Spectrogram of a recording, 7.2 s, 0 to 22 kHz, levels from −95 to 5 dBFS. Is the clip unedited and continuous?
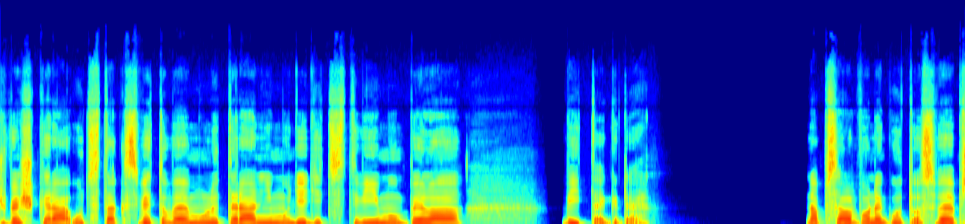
no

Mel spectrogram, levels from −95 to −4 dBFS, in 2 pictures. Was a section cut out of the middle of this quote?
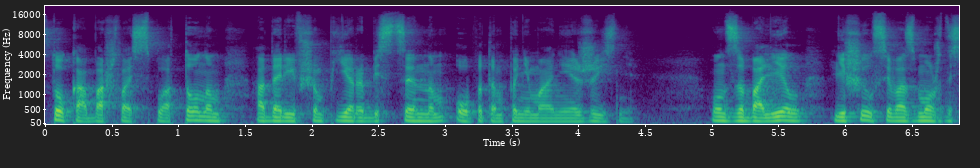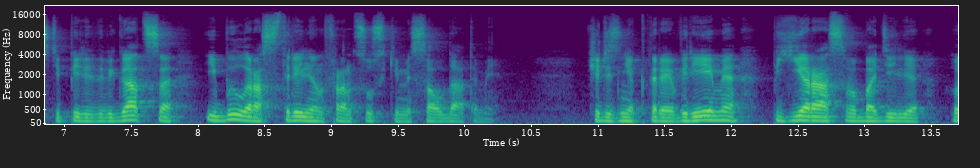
no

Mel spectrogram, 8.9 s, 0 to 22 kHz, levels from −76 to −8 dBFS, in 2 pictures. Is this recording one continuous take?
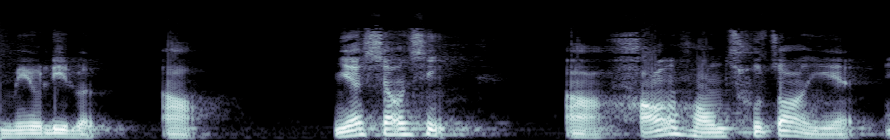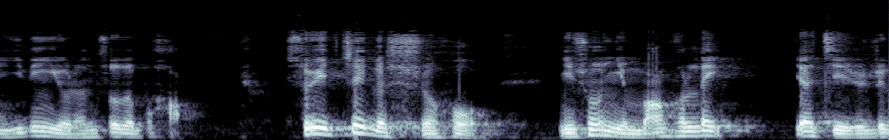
no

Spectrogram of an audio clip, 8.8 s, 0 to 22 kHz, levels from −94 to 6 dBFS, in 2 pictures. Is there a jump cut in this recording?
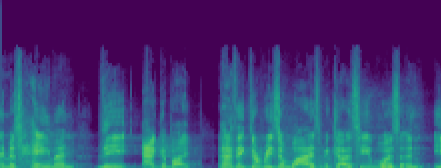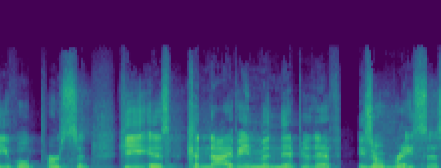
yes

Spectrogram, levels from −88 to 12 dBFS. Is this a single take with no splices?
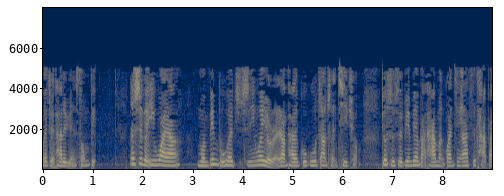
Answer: yes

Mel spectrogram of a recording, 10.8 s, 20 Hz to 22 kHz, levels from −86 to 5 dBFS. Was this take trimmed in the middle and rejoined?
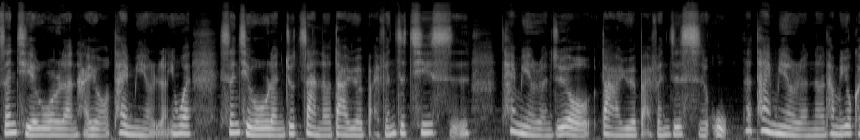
yes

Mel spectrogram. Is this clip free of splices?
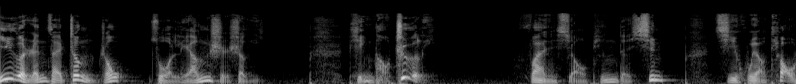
yes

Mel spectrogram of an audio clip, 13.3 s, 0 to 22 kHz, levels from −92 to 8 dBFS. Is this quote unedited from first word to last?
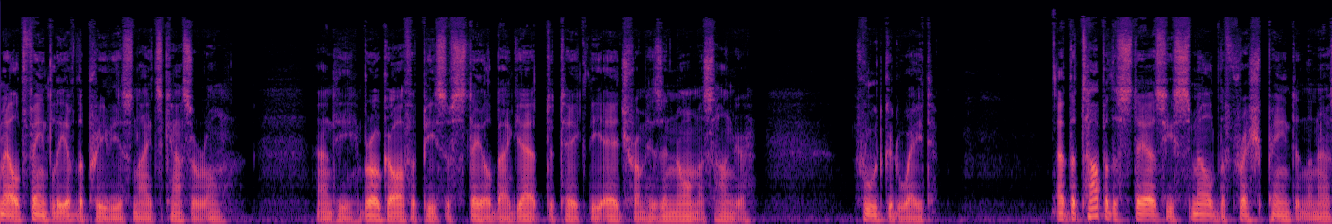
yes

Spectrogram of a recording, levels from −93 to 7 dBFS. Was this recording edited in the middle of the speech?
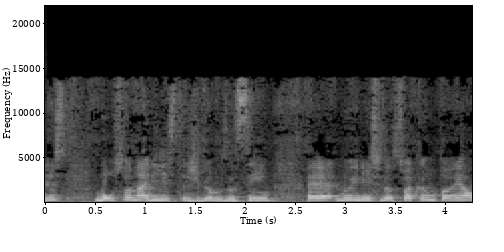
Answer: no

